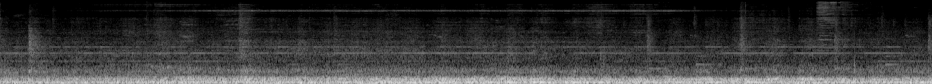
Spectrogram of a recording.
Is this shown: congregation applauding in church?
no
